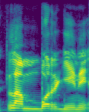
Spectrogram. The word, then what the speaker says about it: Lamborghini: Lamborghini. Alan's listening, so I said it right.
